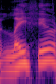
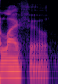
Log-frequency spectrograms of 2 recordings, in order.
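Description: First: "Layfield" with a long A, like "lay"; LAY pronunciation. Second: "Liefeld" with a long I, like "lie"; LIE pronunciation. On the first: Asking co-hosts about the artist's name, "Layfield" said LAY-field. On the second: Asking co-hosts about the artist's name, "Liefeld" said LIE-feld. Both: Shown as a demonstration. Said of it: "is it Layfield or Liefeld".

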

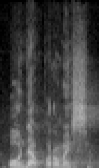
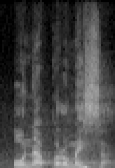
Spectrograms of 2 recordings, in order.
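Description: No difference in how they are said.

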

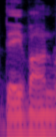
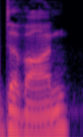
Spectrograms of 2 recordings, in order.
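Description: First: "Davon" as DAY-von, long A; DAY-von pronunciation. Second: "Devon" as duh-VON, short first syllable; de-VON pronunciation. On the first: Shown as a demonstration. Host giving the correct name, "Davon" as DAY-von. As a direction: say "Davon" with first syllable "day". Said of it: "when talking about Davon Rogers". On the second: Retold or imitated. Host quoting a podcaster's error, "Devon" as duh-VON. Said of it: "I hear a lot of Devon".

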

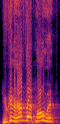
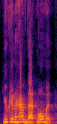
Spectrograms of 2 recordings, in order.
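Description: First: That punched higher and louder; stress on that. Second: Can lightly stressed. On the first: Pastor contrasting two readings of his line, stress on that. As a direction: lean hard on the word that. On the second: Pastor repeating his line with new emphasis, stress on can. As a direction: tip the weight onto can. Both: Shown as a demonstration.

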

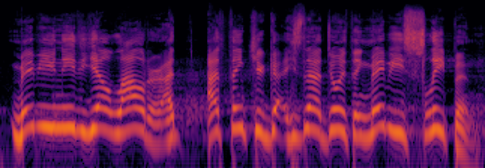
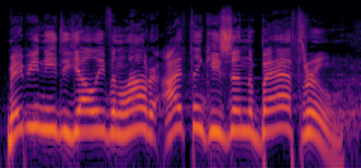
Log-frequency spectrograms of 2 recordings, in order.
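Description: First: Higher, mocking sarcasm; taunting. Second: Higher, faster mocking jab with a laugh; stronger taunting. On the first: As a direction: needle the priests with sarcasm. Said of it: "this dude had attitude". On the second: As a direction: push the sarcasm harder. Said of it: "that dude's picking a fight".

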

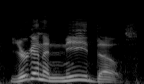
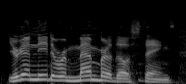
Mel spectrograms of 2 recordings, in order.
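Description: First: Slowed down, each word weighed; slow emphasis. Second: Said in the usual way. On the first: Shown as a demonstration. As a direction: lean on it slowly to drive it home. Preacher stressing a point.

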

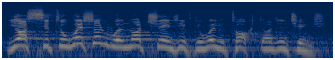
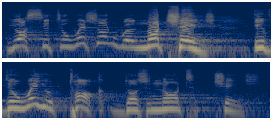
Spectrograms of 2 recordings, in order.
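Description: First: Said in the usual way. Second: Louder, slower, leaning on "not"; slow, weighty "will not change" with "not" stressed; slow emphatic repeat. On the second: Shown as a demonstration. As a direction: hammer home "not" in each clause. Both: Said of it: "I will repeat it again".

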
